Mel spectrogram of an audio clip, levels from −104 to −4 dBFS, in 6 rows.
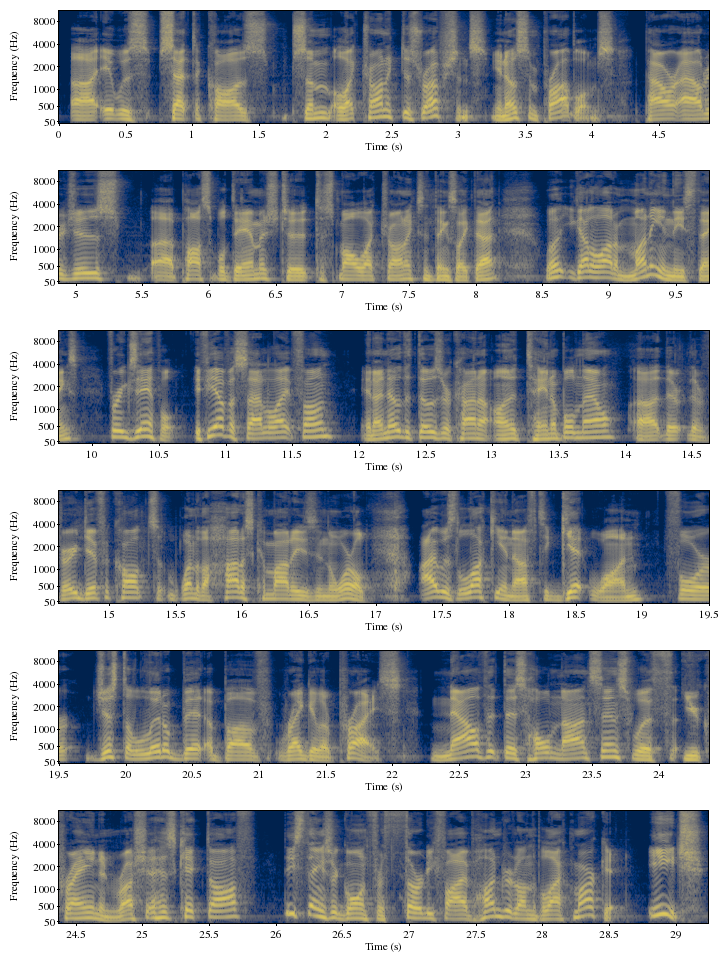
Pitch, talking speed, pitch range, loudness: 140 Hz, 215 wpm, 115-170 Hz, -23 LUFS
